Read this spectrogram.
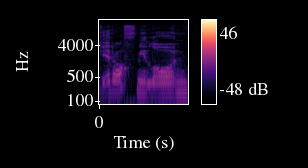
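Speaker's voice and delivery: put-on Scottish accent. Voicing what a palace cat seems to scream, heavy Scottish accent. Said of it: "In a heavy Scottish accent".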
